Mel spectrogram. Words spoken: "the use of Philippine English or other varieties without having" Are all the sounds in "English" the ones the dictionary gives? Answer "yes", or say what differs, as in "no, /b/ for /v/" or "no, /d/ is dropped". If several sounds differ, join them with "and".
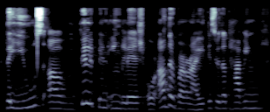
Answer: yes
